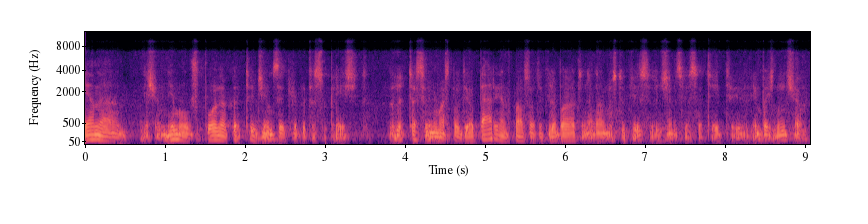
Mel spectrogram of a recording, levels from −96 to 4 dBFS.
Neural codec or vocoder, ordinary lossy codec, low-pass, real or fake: codec, 16 kHz, 1.1 kbps, Voila-Tokenizer; Opus, 16 kbps; 7.2 kHz; fake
